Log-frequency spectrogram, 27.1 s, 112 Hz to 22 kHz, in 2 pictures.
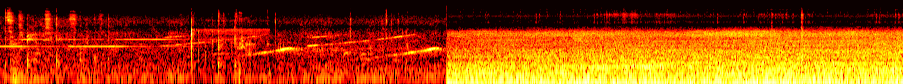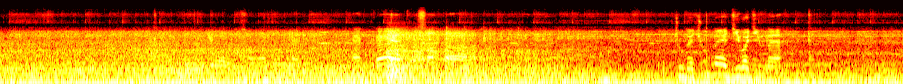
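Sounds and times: vehicle engine and road noise: 5.7s - 27.0s.

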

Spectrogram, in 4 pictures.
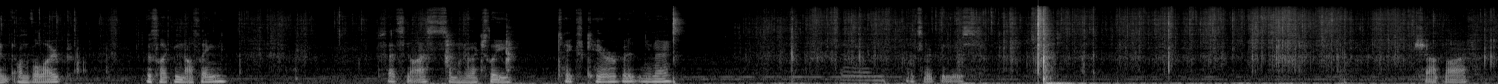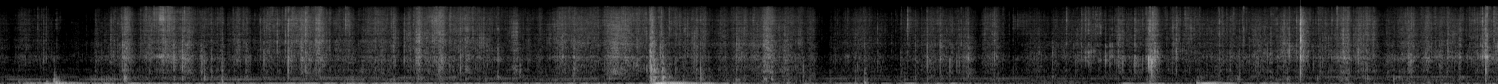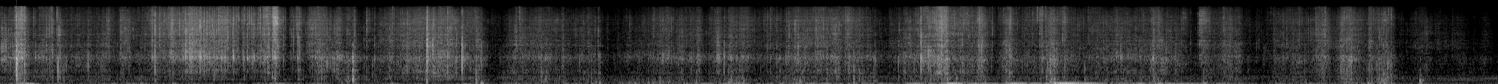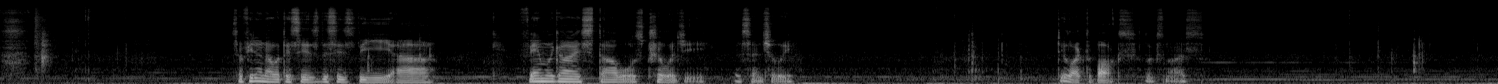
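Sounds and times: bubble wrap crinkling: 0.0s - 5.1s, 6.7s - 59.9s.

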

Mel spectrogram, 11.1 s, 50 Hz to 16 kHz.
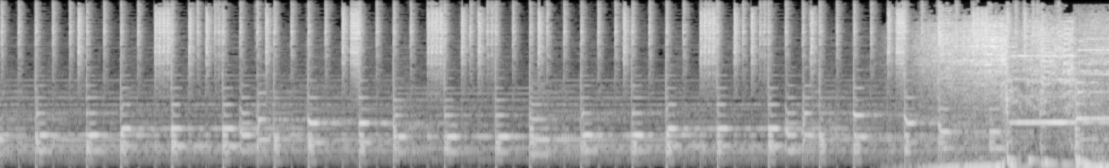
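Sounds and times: rising hiss: 8.8s - 10.8s
deep bass: 8.8s - 11.0s.

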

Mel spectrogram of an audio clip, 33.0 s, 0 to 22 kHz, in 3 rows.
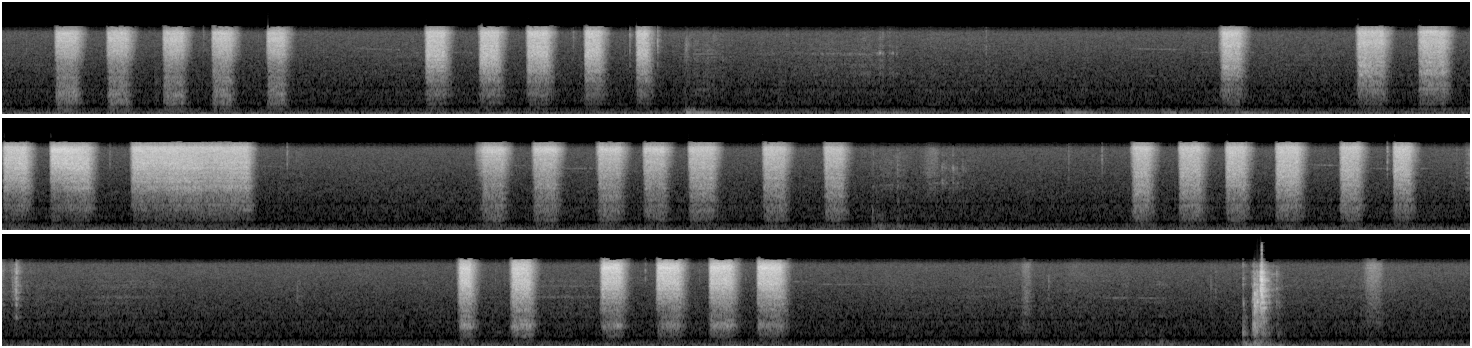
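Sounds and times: airbrush spraying hiss: 0.4s - 2.2s, 3.2s - 5.0s, 9.1s - 9.4s, 10.2s - 13.0s, 14.6s - 17.4s, 19.5s - 21.6s, 25.4s - 28.0s.

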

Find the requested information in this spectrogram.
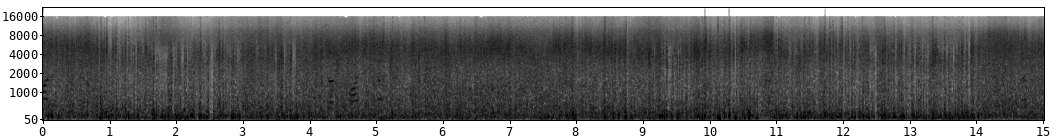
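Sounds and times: heavy surf breaking: 0.0s - 15.0s
wind buffeting microphone: 0.0s - 15.0s.

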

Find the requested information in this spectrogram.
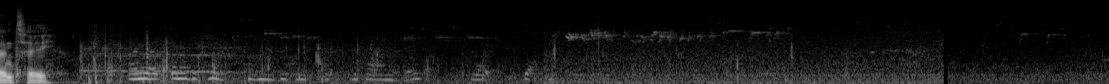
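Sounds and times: faint outdoor background: 0.0s - 11.0s
small bird chirping and trilling: 2.0s - 8.0s.

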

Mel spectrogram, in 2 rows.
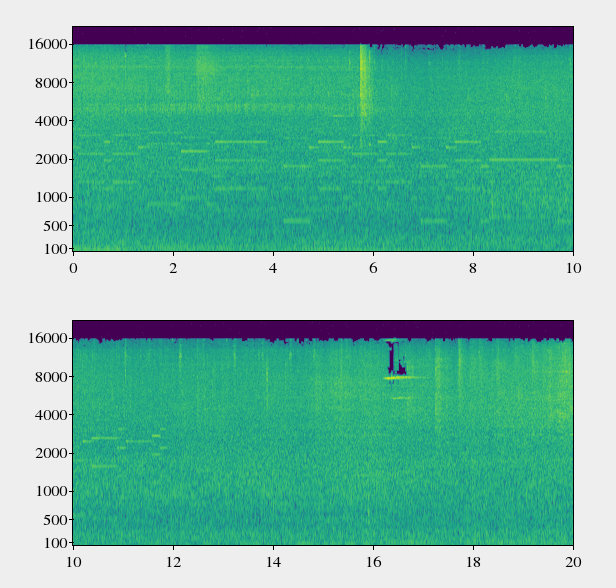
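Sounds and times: pedestrian crossing melody: 0.0s - 20.0s
road traffic hum: 0.0s - 20.0s.

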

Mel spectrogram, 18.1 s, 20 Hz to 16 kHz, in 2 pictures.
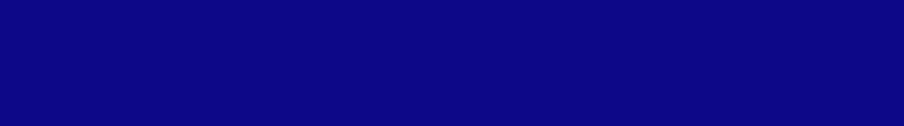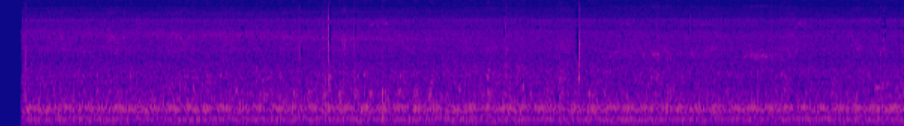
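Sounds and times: small engine running: 9.3s - 18.0s
sharp clicks: 11.4s - 12.8s, 13.7s - 16.0s.

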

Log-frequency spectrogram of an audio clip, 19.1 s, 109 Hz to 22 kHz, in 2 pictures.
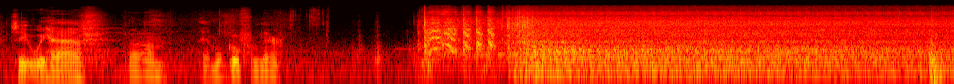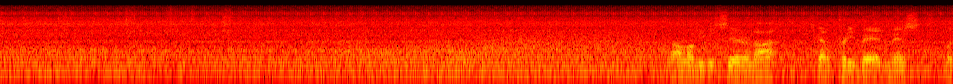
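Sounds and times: car engine cranking: 3.2s - 19.0s
car engine idling roughly with a miss: 5.2s - 19.0s.

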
